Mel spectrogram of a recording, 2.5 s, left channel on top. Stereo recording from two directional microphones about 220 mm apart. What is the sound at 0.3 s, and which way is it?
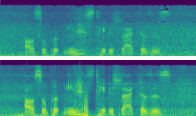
Speech, 40° right (ahead or behind).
